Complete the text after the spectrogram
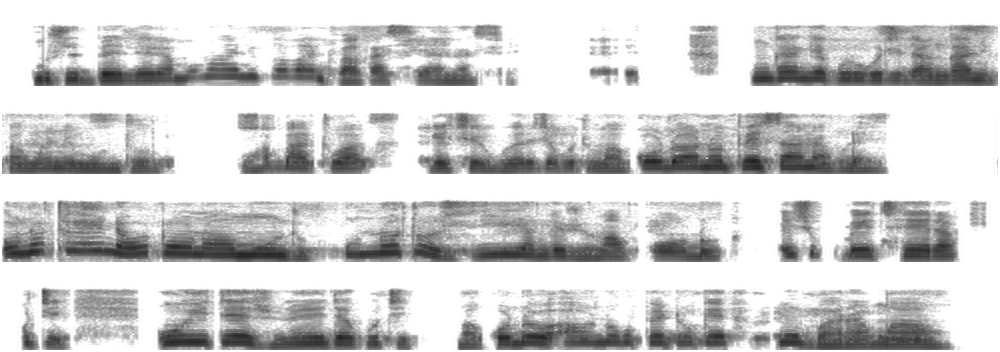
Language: Ndau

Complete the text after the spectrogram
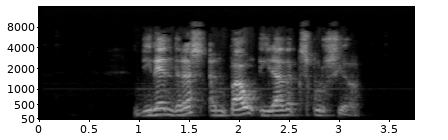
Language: Catalan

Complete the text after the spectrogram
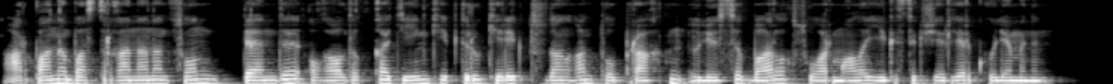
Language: Kazakh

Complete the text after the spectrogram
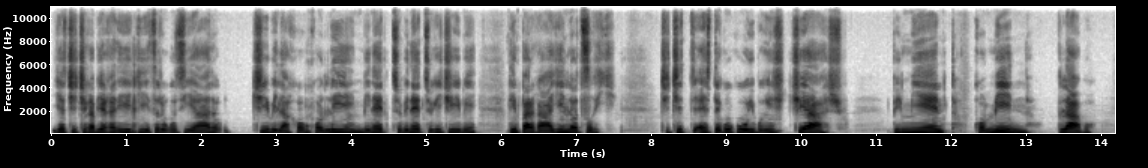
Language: Chichicapan Zapotec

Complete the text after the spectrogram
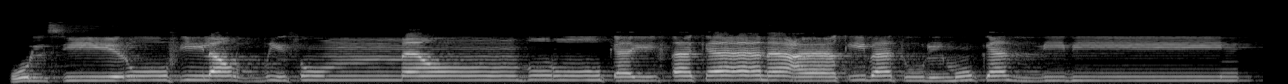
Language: Arabic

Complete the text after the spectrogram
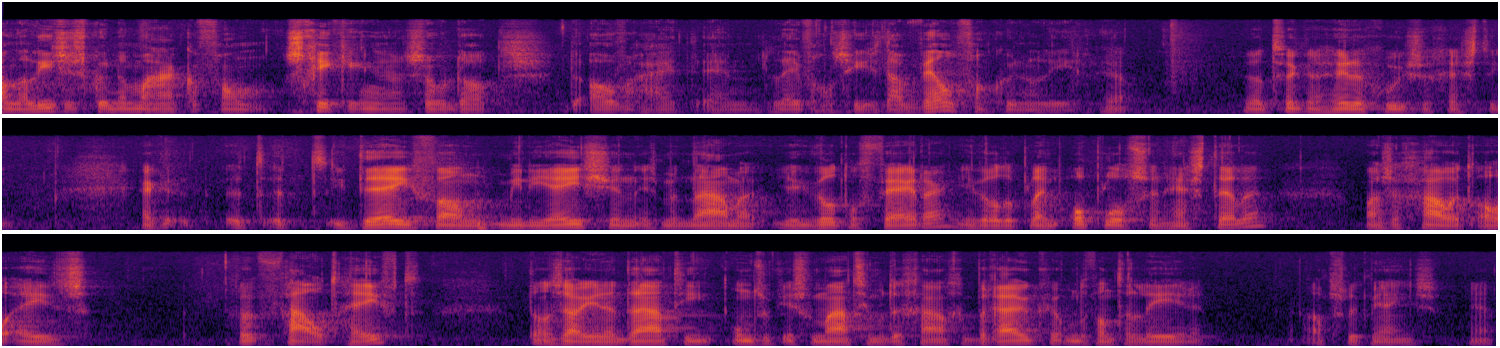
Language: Dutch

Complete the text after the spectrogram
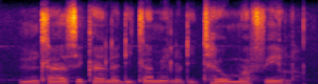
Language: Tswana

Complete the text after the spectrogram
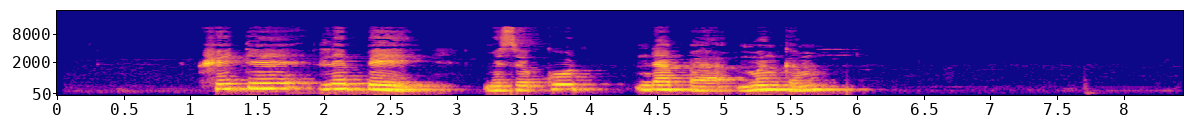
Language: Ngiemboon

